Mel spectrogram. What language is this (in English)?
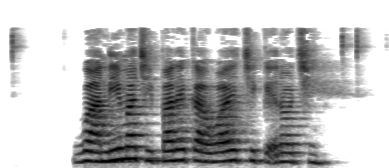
Huarijio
